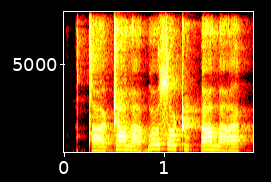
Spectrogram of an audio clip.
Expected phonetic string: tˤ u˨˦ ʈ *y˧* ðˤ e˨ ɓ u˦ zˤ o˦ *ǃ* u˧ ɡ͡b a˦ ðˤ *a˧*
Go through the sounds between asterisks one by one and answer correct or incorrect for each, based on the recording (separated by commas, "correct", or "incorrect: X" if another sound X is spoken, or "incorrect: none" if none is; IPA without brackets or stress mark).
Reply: incorrect: e˧, incorrect: ʈ, correct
